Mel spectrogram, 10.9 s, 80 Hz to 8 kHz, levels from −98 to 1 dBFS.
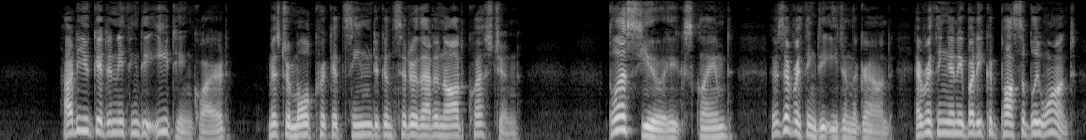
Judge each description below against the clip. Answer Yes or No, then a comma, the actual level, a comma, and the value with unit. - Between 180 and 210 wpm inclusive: Yes, average, 195 wpm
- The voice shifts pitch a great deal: Yes, wide, 5.9 semitones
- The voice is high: No, medium, 160 Hz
